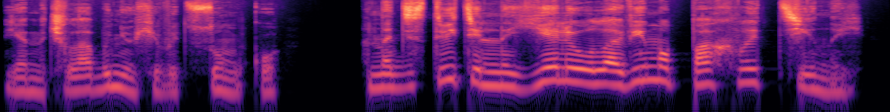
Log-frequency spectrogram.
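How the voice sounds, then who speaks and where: A woman reading a first-person audiobook, lively and exasperated in her delivery. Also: on the low side, fairly quick, no room sound, clean studio sound. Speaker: audiobook narrator.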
